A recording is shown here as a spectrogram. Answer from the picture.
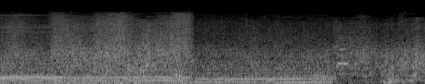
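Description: Small motorboat's engine running under way, a steady hum over wind and water rush; the hum drops to a lower pitch about two seconds in and cuts off shortly before the end.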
